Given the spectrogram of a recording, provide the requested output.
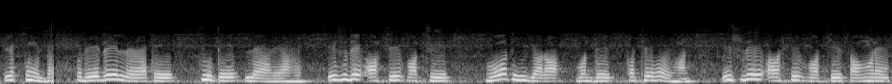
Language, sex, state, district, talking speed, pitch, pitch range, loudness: Punjabi, male, Punjab, Kapurthala, 150 wpm, 165 Hz, 155-195 Hz, -13 LUFS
